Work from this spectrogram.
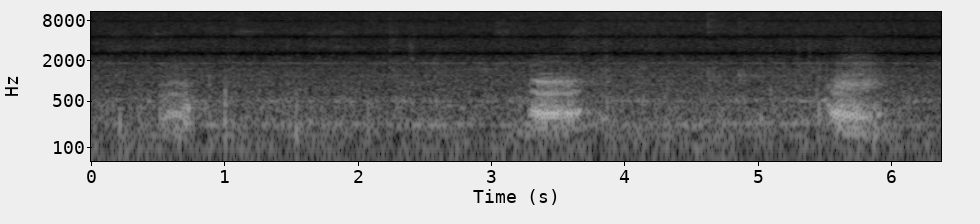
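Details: Mother cat Coco talking to her Scottish Fold kittens, born July 22, 2012, in their first month of life; three short, soft, low meows spaced about two and a half seconds apart against a quiet indoor hum.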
